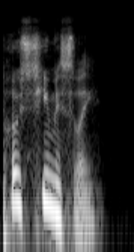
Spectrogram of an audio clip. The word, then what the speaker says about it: posthumously: After the death of a person in question, Sam was honored for his charity work posthumously. – Oh, wait, posthumously. – That's how you say it? – Posthumously, yeah.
